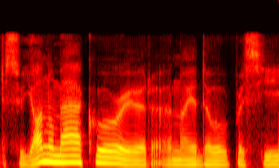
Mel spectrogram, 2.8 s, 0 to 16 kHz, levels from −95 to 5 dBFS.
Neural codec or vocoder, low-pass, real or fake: codec, 16 kHz, 1 kbps, X-Codec, WavLM features, trained on Multilingual LibriSpeech; 7.2 kHz; fake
